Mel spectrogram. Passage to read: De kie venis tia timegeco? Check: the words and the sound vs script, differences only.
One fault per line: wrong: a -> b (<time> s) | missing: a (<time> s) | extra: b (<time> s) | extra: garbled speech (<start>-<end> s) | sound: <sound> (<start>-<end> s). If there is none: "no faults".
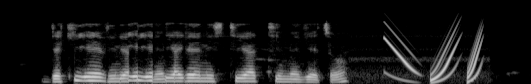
extra: garbled speech (1.1-1.9 s)
sound: chirp (3.8-4.8 s)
